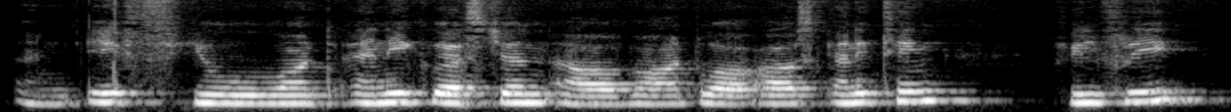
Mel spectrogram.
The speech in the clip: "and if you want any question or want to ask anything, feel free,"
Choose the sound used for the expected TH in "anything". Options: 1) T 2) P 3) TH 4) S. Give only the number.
1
